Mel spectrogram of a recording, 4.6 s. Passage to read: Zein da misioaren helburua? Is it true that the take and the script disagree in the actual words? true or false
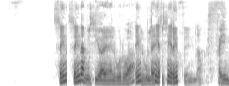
true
